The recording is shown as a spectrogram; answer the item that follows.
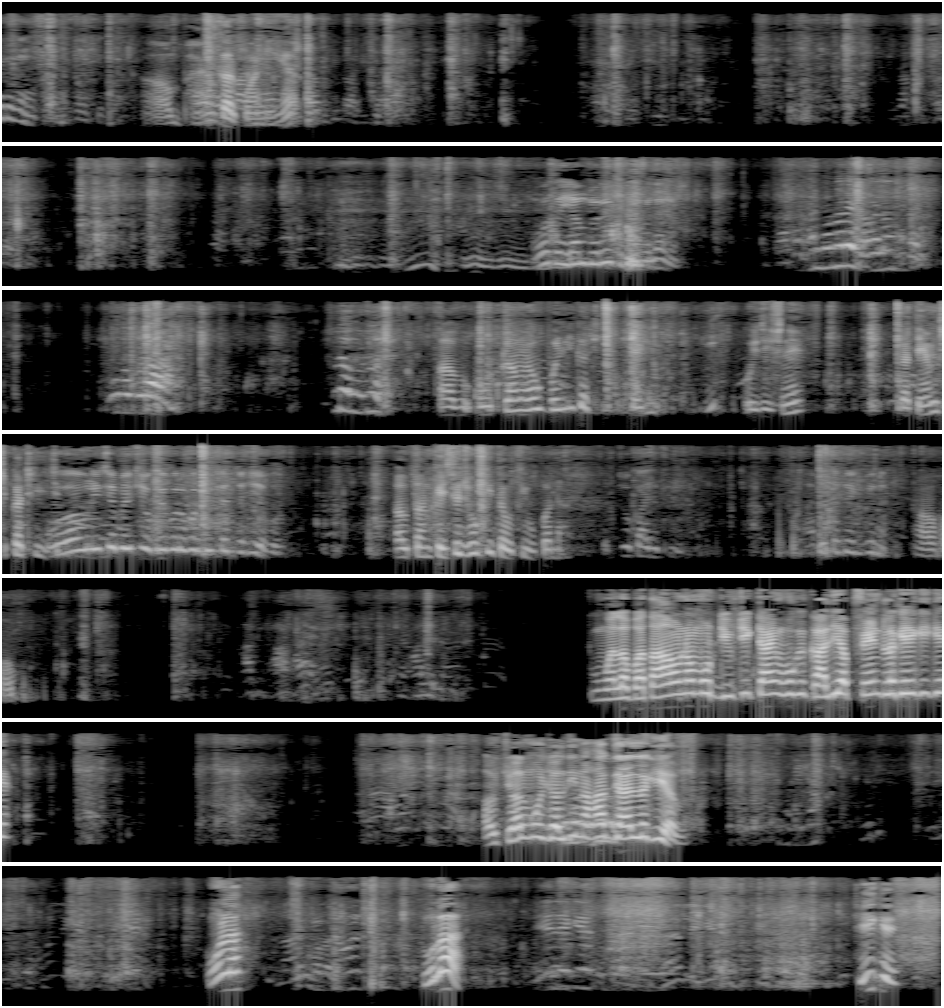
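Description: People talking on and off, with two loud, drawn-out calls about twenty-two and twenty-six seconds in.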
